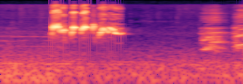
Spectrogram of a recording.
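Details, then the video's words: Red-whiskered bulbul kept in a cage, a Vietnamese bird, gives a quick run of four or five bright, clipped whistled notes, followed by a softer lower warble. "นกกรงหัวจุก จ้าวมาเฮง นกเวียดนาม ร้องรัวรัว"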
